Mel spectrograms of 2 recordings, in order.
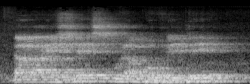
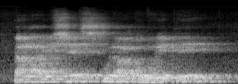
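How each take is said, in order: Both takes have the same delivery.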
